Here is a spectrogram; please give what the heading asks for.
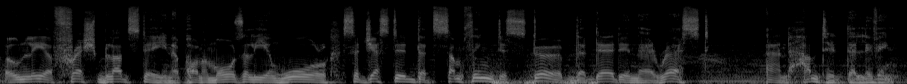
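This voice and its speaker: A man narrating a dark fantasy video game as a grave storyteller, in a measured, literary manner. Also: lowish voice, animated, slight background noise. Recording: clear music under the voice.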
